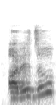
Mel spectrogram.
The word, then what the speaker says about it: Arezou: mean okay well yeah my name is arizu this is how we um pronounce it in something like having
